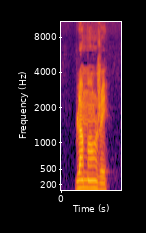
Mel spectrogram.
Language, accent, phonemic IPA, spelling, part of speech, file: French, France, /blɑ̃.mɑ̃.ʒe/, blanc-manger, noun, LL-Q150 (fra)-blanc-manger.wav
- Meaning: blancmange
